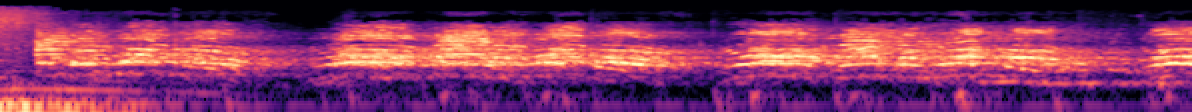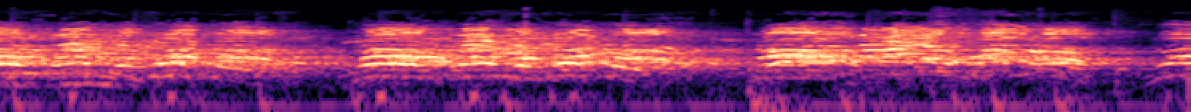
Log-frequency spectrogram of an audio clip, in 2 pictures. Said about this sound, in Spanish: No traen los votos, grita la oposición ante el planteamiento sacado pues, de la chistera de última hora Ricardo Monreal para que se detenga el debate y se regrese el dictamen a comisiones.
